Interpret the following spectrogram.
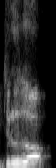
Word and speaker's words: Trudeau: francés pero digamos castellanizado Justin trudeau con doble es el diptongo francés más frecuente true de audó se pronuncia Justin trudó una tremenda amenaza desde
